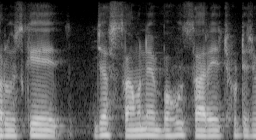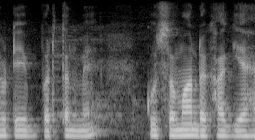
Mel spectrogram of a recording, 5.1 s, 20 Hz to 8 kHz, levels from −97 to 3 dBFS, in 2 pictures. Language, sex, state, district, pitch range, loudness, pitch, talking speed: Hindi, male, Jharkhand, Deoghar, 115-120 Hz, -20 LUFS, 120 Hz, 165 wpm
